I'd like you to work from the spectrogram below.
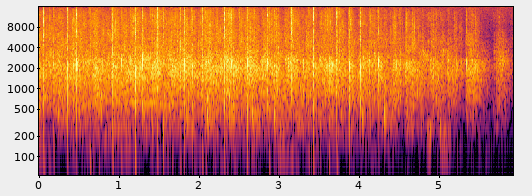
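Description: An audience at an evening event with Democratic candidates for Massachusetts governor claps steadily to welcome a moderator, a dense, sustained round of applause filling the room before tapering off at the end.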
